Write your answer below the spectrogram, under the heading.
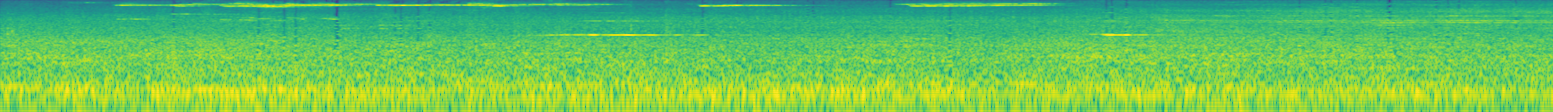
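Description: Busy city street traffic noise: a steady hum of vehicles, with several high, thin squeals over it through the first two-thirds.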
